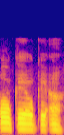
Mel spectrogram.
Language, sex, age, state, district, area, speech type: Malayalam, male, 18-30, Kerala, Kozhikode, urban, spontaneous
